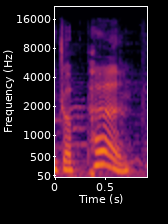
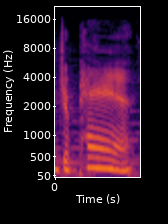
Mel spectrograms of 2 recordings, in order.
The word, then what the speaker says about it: Japan: 就是 Japan 就成那个 A 的音了，这个音就错了，所以它正确读音是 Japan。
